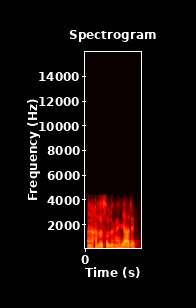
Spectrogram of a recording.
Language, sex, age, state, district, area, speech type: Tamil, male, 18-30, Tamil Nadu, Thanjavur, urban, conversation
